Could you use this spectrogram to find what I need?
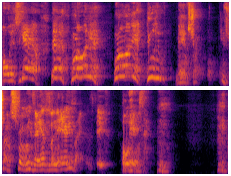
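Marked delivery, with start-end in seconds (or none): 0.0-3.4 cheering shout. Retold or imitated. Bystander yelling at the fight, a hyped-up higher shout. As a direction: egg the fighter on, hollering.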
